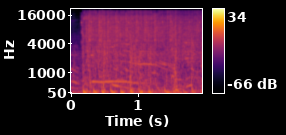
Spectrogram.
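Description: Rapid automatic gunfire from a gun in The Outer Worlds 2 cracks in a quick rhythmic burst, loud and sustained for about two seconds.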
